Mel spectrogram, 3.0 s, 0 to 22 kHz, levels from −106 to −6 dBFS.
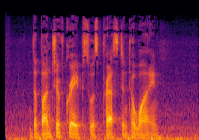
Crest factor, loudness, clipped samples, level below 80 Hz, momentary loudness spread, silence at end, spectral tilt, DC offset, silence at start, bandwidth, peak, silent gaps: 18 dB; -24 LUFS; under 0.1%; -38 dBFS; 17 LU; 0 s; -4 dB/octave; under 0.1%; 0.1 s; 14 kHz; -8 dBFS; none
